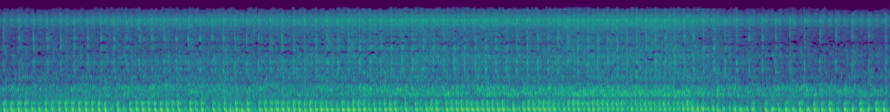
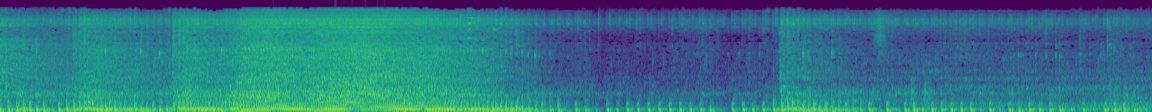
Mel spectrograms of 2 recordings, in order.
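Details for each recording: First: Honda C-series small motorcycle at rough idle with a dull irregular clunk from the clutch side; inspection found one loose bolt striking the clutch when it operates, causing the knocking. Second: Honda C-series motorcycle with a noisy clutch, after oil drained, clutch cover gasket and cover refitted: sharp revs, then a steady even idle beat, no rattle or clatter from the clutch side; normal running, fixed.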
